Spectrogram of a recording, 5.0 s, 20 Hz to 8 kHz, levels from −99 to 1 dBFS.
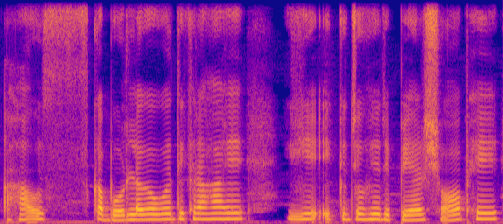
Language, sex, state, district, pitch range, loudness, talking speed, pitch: Hindi, female, Madhya Pradesh, Bhopal, 170-205 Hz, -19 LUFS, 180 wpm, 190 Hz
